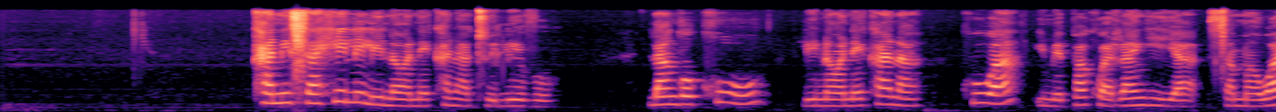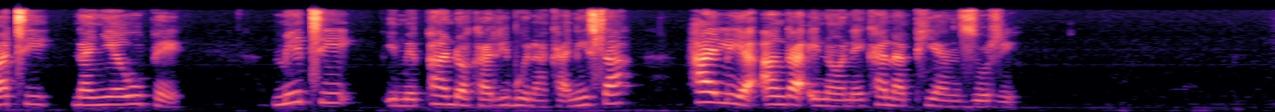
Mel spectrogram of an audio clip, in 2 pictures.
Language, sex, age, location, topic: Swahili, female, 18-24, Mombasa, government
